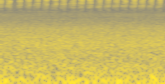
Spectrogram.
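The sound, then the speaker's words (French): Crickets and grasshoppers chirp in a high mountain valley on a windy day with a south wind. Their rapid, regular high-pitched pulses run steadily throughout over a low, constant wind rumble. “Ambiance venteuse, vent de sud, criquet, sauterelle.”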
